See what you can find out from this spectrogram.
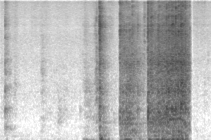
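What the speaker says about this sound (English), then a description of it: "you're going to sew all the way along" A sewing machine stitches a T-shirt side seam in short runs, a brief whir followed by two longer steady buzzing bursts, close and fairly loud, then stopping.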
